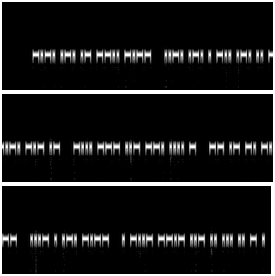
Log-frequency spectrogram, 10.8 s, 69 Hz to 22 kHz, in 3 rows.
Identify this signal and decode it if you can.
Morse code, heard as a keyed tone, about 46 wpm, 700 Hz. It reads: CRAZY FREDRICKA BOUGHT MANY VERY EXQUISITE
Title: Pangram Challenge v2 - 45wpm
